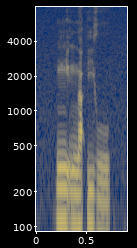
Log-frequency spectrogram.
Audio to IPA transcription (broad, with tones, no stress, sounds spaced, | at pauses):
ɲ ḭ˦˨ n ä˦ ʔ j u˨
